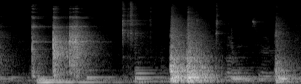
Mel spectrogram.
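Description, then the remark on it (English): Espresso being made behind the counter of a cafe at the Circolo Pontito, the village's town meeting place: a steady low machine hum with clinking cups and several sharp knocks and clatters, some loud bursts at irregular intervals. “He turned the lights on, and then he got behind the counter and made us espresso.”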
